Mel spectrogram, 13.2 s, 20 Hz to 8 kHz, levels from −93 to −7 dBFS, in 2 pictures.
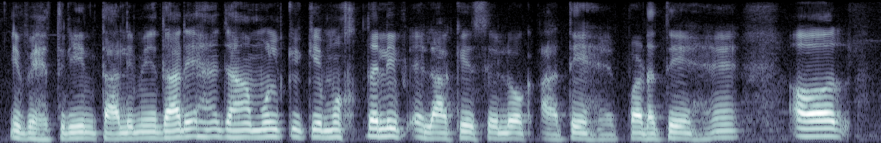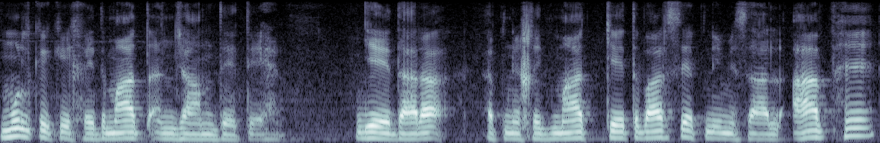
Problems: none marked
